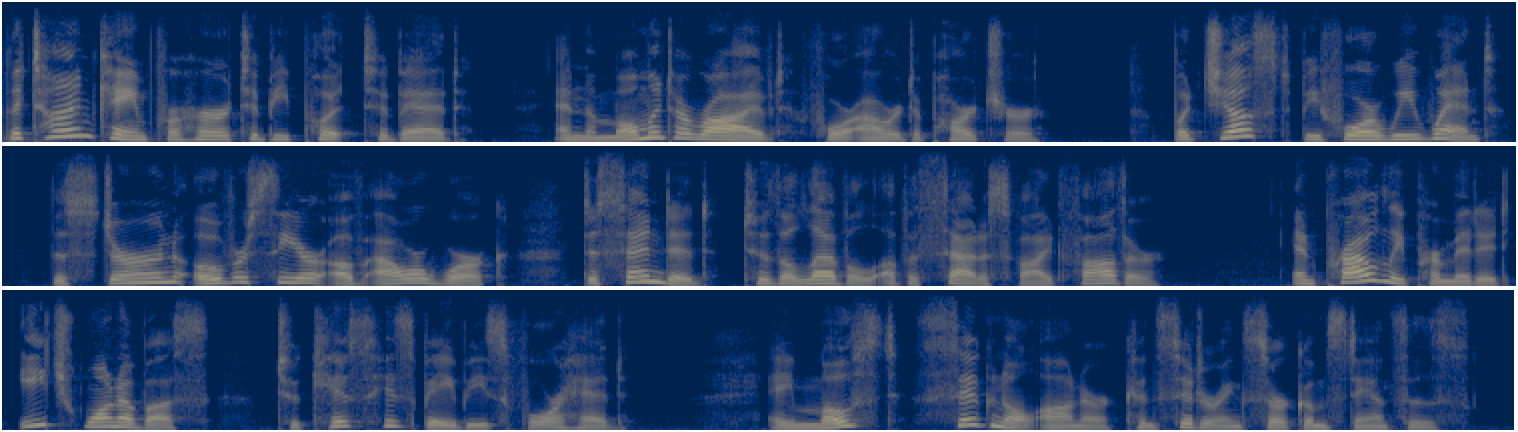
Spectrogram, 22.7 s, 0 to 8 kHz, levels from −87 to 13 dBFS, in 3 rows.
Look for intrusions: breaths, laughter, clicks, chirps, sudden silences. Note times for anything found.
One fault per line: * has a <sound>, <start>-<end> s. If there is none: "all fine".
all fine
